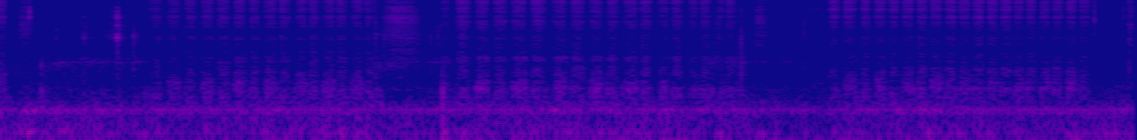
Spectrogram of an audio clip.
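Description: Watercolor pencil shading on paper, a steady dry scratchy rubbing with short pauses between strokes, close and quiet, with no talking.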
